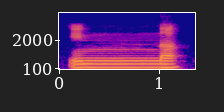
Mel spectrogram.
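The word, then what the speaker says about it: إنا: উচ্চারণ করতে হয়, তখন এই আলিফ অক্ষরটা বাদ চলে যাবে। শেষের যে শেষের আয়াতে যে ইন্না রয়েছে এটাকে তাড়াতাড়ি পড়বো, শুধু গুণনা করবো ইন্না ইন্না।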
